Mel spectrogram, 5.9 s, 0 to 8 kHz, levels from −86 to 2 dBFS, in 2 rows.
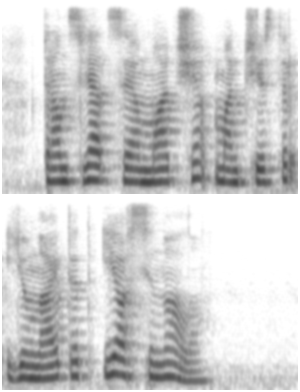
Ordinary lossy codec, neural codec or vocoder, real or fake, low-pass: AAC, 48 kbps; codec, 16 kHz in and 24 kHz out, 1 kbps, XY-Tokenizer; fake; 7.2 kHz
